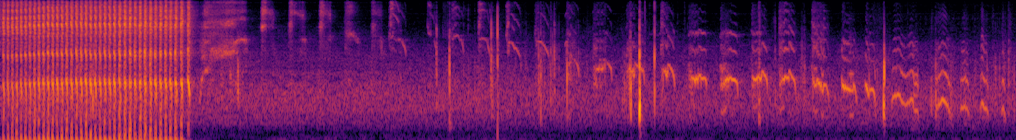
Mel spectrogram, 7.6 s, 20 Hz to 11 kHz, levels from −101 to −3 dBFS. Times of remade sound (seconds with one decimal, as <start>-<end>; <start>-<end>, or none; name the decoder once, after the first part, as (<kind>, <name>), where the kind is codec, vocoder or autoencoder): 0.9-2.9 (autoencoder, DAC-VAE)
